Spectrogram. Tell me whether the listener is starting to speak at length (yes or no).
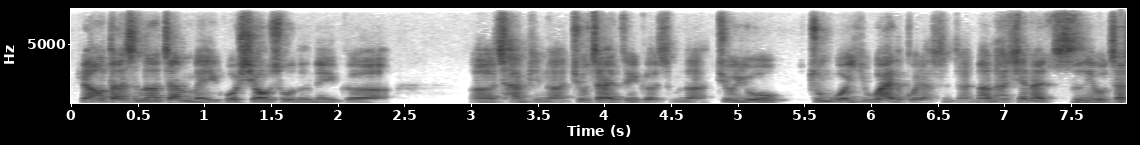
no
